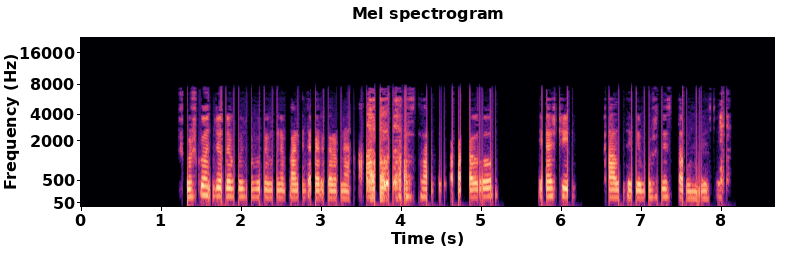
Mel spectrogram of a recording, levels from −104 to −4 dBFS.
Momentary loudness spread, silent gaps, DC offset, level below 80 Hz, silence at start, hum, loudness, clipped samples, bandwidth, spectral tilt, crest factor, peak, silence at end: 10 LU; 1.28-1.32 s, 5.28-5.71 s, 6.26-6.53 s, 7.39-7.46 s; under 0.1%; -54 dBFS; 1.25 s; none; -20 LUFS; under 0.1%; 7.6 kHz; -6.5 dB/octave; 18 dB; -2 dBFS; 0.55 s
